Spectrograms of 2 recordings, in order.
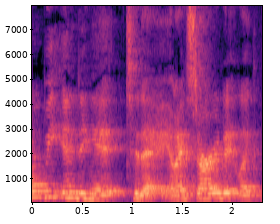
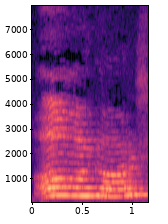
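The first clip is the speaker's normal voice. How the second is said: higher, slow and giggly; embarrassed groan through a laugh; overwhelmed by what she read; flustered; 8 semitones higher, slower than usual. Real, not acted. Flustered by spicy passage.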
